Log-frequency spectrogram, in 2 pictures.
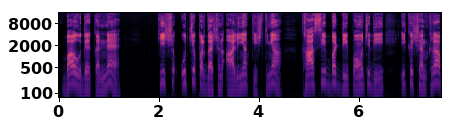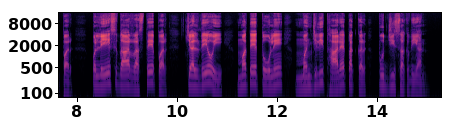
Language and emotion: Dogri, neutral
